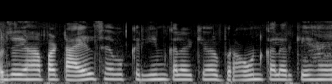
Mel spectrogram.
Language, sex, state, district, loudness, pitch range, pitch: Hindi, female, Himachal Pradesh, Shimla, -18 LUFS, 220-230 Hz, 225 Hz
